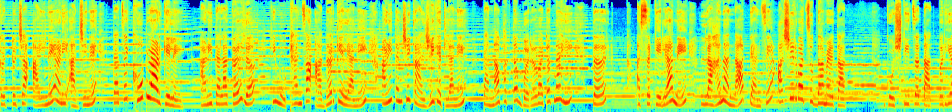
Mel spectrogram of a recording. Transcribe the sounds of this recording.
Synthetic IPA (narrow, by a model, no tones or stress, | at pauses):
ɡəʈːut͡ɕjaajneaɽ̃iʔad͡ʑine | t̪jat͡sekʰuːplaɽkele | aɽ̃it̪jalakəɭləː | kiːmoʈʰjant͡saʔad̪ʱəɾkeljaneaɽ̃it̪jaɲt͡ɕiːkad͡ʑiːɡʱet̪ljane | t̪janːafək̚t̪əbəɾəʋaʈət̪naɦit̪əɾ | əsəkeljane | ləɦnanːat̪jant͡seaɕiɾʋad̪sud̪ʱːamiɭt̪at̪̚ | ɡoʂʈit͡sət̪at̪̚pəɾjə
